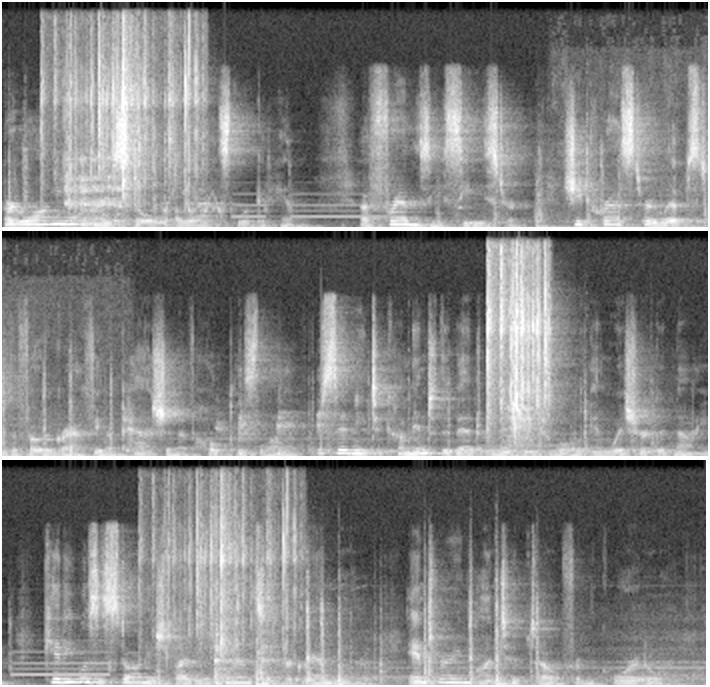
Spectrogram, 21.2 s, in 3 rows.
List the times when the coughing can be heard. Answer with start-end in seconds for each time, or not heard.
0.6-1.3, 9.2-10.3, 16.2-16.9.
